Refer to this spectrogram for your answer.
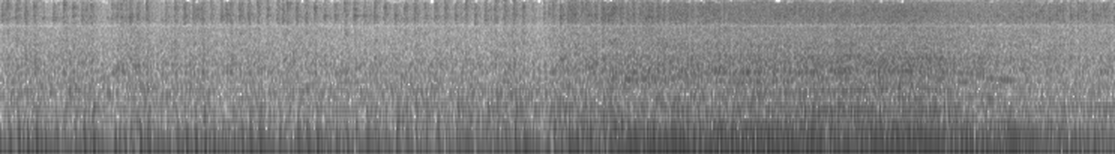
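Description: Uneven, lumpy low idle that wavers and surges slightly instead of holding steady; rough running consistent with vacuum leaks.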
